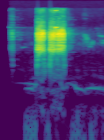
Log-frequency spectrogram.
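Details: Black francolin giving a short harsh call of two loud grating bursts in quick succession, high-pitched and rasping, with a faint thin whistle running beneath and near silence around them.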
